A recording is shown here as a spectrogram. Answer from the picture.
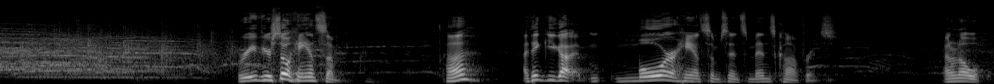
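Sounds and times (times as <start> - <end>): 
audience applause: 0.0 - 3.7
speech: 2.4 - 3.5, 4.4 - 8.4, 9.4 - 9.9.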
